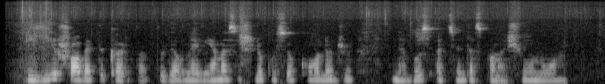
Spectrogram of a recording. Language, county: Lithuanian, Kaunas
